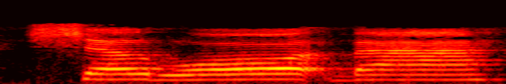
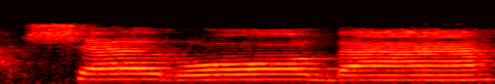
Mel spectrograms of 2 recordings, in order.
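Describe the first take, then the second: First: شرابا said slowly and loudly, sha colored toward shu; sha turned to shu. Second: شرابا very slow with an open sha, not shu. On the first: Teacher imitates the student's wrong شرابا. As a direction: mimic شرابا with a rounded shu. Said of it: "شین آپ کا را کے fact میں چلا گیا". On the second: Teacher models the correct sha in شرابا. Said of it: "شو نہیں". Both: Shown as a demonstration.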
